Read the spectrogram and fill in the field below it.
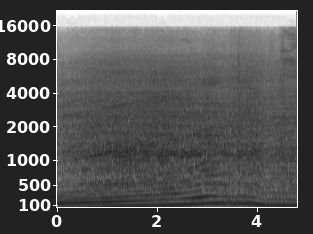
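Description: A Can-Am Spyder F3-S fitted with an Akrapovic exhaust pulls hard through the gears, its loud, close engine note climbing steadily in pitch and then dropping at a shift near the end.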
